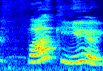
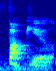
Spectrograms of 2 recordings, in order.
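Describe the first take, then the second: First: Higher, forceful comeback; retold angry retort. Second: Whispered, soft curse; retold seething anger. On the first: Woman answering his date question, retold indignant retort. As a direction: fling it back at him, mildly heated. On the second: Imitating mad coworker cursing her, whispered. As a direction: say it under the breath, almost voiceless. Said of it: "he was so mad".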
